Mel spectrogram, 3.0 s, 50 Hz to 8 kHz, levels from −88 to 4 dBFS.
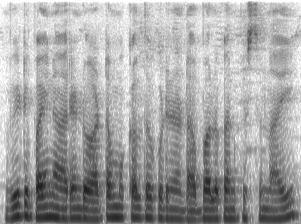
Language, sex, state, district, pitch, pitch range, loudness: Telugu, male, Telangana, Adilabad, 130 Hz, 125-140 Hz, -15 LUFS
